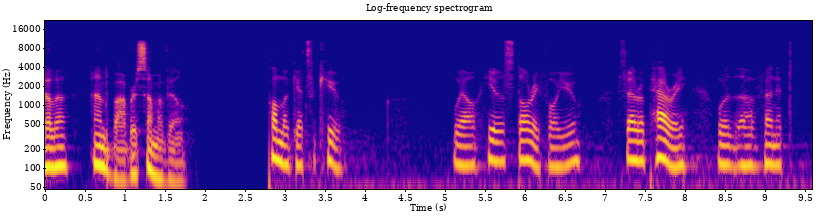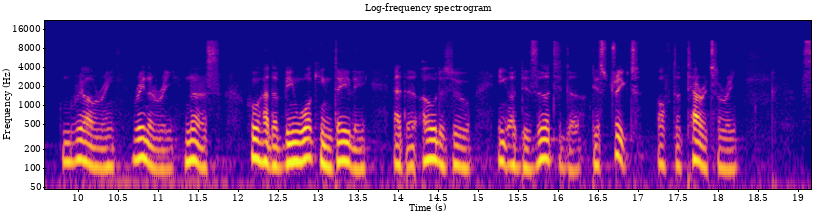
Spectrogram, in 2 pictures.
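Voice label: jiangsu, dialects of English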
